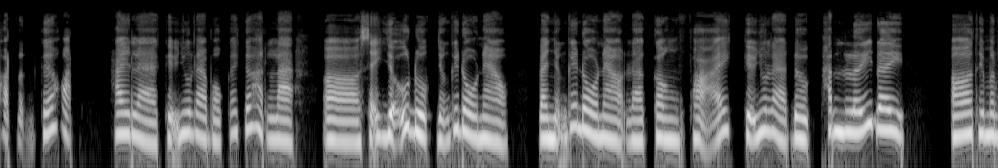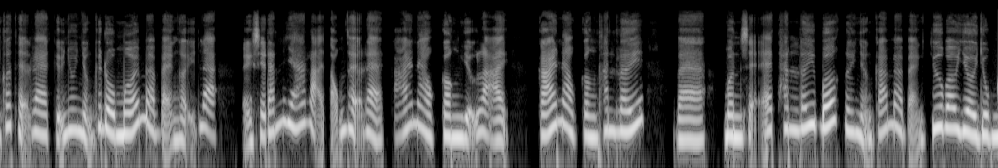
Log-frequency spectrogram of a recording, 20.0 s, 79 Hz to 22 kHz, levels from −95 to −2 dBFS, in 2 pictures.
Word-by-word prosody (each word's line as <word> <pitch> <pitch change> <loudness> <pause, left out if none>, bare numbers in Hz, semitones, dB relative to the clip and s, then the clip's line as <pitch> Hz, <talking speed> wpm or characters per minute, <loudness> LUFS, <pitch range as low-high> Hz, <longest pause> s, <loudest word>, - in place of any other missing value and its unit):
hoạch - - -10
định - - -16
kế 255 - 0
hoạch - - -8 0.3
hay 250 0 +1
là, 200 -6 0
kiểu 215 - -2
như 255 +1 +2
là, 235 -4 -2
một 195 -2 -5
cái 260 +1 -7
kế 290 +3 -3
hoạch 290 -8 -4
là, 200 -2 0 0.3
ờ, 195 -2 0
sẽ - - -3
giữ 225 +6 +3
được 235 -4 +4
những 200 -1 -3
cái 290 - 0
đồ 245 -6 +3
nào 200 -5 +1 0.3
và 215 - +4
những 210 0 +3
cái 320 +1 -1
đồ 265 -6 +4
nào 210 -4 +1
là 195 +1 -1
cần 210 -3 +2
phải, 215 +6 -2
kiểu 225 -3 +2
như 260 +5 +3
là, 240 -8 -1
được 210 -3 +2
thanh 265 -1 +4
lý 270 +7 +4
đi. 280 -4 +4 0.5
Ờ, 235 +2 +3
thì 250 -1 0
mình 240 -1 +3
có 320 - -2
thể - - -4
là, 260 -3 -1
kiểu 215 +2 -2
như, 275 +3 +2
những 255 -4 +1
cái 315 - -2
đồ 275 -5 +4
mới 250 +7 +4
mà 355 - 0
bạn 240 -5 -6
nghĩ 200 - -4
là 310 -6 -3 0.3
bạn 175 - -4
sẽ 230 +4 -3
đánh 280 +8 -1
giá 335 +1 +1
lại 320 - -6
tổng 275 - -3
thể 265 -4 -1
là 245 -6 -2
cái 270 +9 -5
nào 275 -9 -1
cần 220 -2 +4
giữ - - 0
lại, 240 -7 -2 0.3
cái 245 +7 +2
nào 310 -8 0
cần 225 -2 +1
thanh 275 +3 -1
lý 275 +7 +3 0.3
và 205 -1 0 0.2
mình 225 -1 +4
sẽ 280 - -5
thanh 295 -2 -1
lý 320 +4 +4
bớt 330 +5 +3
đi 275 - +1
những 225 -4 0
cái 260 +6 -4
mà 325 -4 -2
bạn 215 -4 -9
chưa 305 +1 +4
bao 300 -1 +3
giờ 270 -4 +5
dùng 230 -2 +4
245 Hz, 260 wpm, -23 LUFS, 215-275 Hz, 0.5 s, giờ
